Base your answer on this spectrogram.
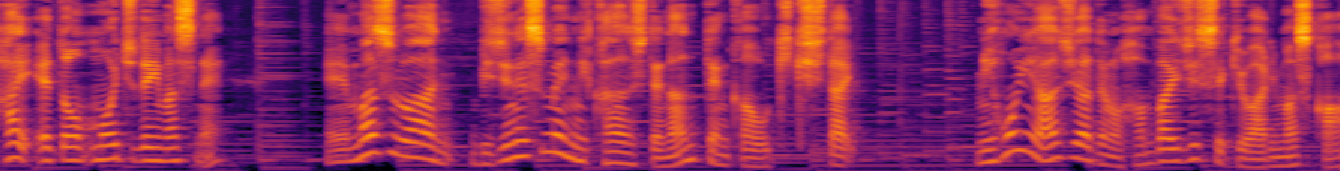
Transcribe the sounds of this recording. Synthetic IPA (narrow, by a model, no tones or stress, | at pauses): haiʔet̪o̞mo̞ːit͡ɕid̪o̞iːmasɨne̞̰ | emazɨβabʲiʑine̞sɨmẽ̞ɲ̟ːikʰãɰ̃ɕi̥t̪e̞nãnt̪ẽ̞ŋkaokʲi̥kʲi̥ɕi̥t̪a̰ḭ | ɲ̟iɦõ̞ɰ̃jaːʑiad̪e̞no̞hãmbaiʑisːe̞kʲiβ̞a̰ːɾʲimasɨ̥ka̰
